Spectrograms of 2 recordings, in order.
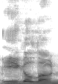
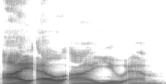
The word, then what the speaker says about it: Ilium: saying you know uh eagle alone no it's spelled ilium i-l-i-u-m ilium ilium is one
